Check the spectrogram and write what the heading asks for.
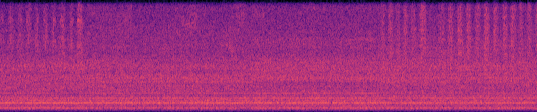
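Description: Electric nail drill and table dust-collector fan running steadily while acrylic or gel nails are filed: an even whir with a constant humming tone.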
